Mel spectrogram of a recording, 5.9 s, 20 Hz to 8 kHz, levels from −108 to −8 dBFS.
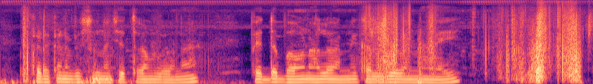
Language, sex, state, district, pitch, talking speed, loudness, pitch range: Telugu, male, Andhra Pradesh, Sri Satya Sai, 105 Hz, 80 wpm, -21 LUFS, 100-105 Hz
